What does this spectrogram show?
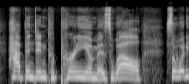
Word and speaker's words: Capernaum: fishing Village several times sometimes you hear Capernaum other times Capernaum I actually like the one with the fourth syllable so we're gonna go with Capernaum Jesus did many miracles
